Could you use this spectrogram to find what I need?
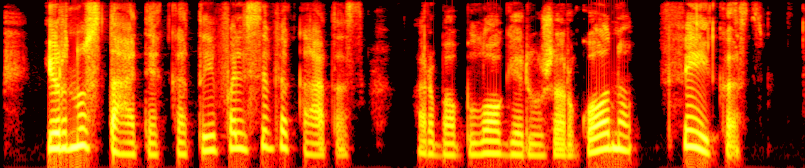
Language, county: Lithuanian, Panevėžys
